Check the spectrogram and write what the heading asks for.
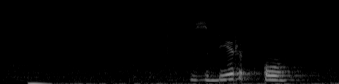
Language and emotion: Russian, neutral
